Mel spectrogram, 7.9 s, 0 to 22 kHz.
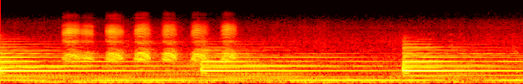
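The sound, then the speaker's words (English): A large crow caws six times in a quick, evenly spaced burst, harsh, from about 20 feet away, sitting on top of a spot where it is fed, while a resonant bell tolls slowly in the background with long ringing decays. “So while you've been talking, the big giant crow had showed up and it's sitting about 20 feet away on top of a place that's I feed it.”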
